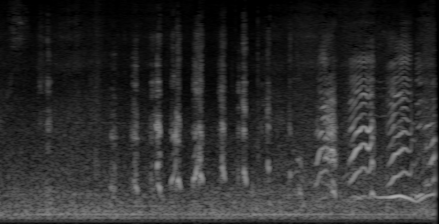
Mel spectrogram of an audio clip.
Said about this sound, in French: un bateau qui arrive, là, on va se prendre un truc.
